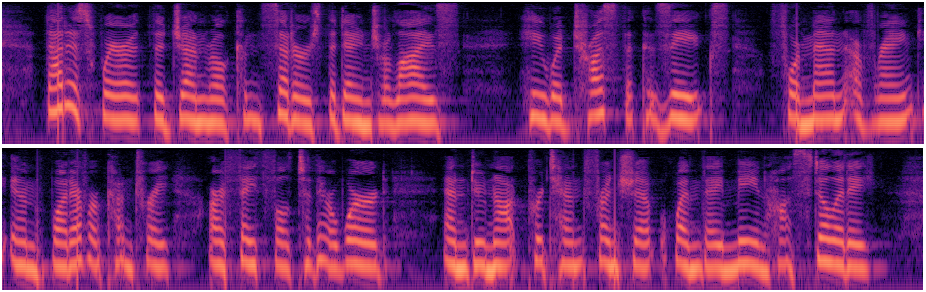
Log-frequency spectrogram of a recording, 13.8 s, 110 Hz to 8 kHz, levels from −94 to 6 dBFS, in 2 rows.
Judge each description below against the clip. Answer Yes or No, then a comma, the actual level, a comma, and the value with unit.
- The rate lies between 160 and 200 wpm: No, average, 150 wpm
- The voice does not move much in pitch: Yes, narrow, 2.0 semitones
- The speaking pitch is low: No, high, 230 Hz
